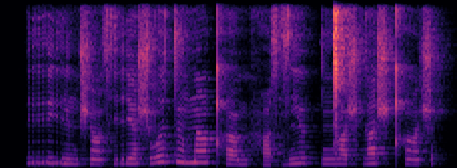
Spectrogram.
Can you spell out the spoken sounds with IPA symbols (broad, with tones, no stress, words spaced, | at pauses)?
rʲə˧rʲə̃˨mʃɑ̃˨srʲɑ˧ʃ və˦tə̃˧ mã˦qʰy˨mhɑ˨szʲə̃˦ | ŋ͡ǀɑ˧ʃɡa˦ʃqʰɑ̃˧ʃ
